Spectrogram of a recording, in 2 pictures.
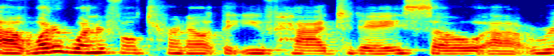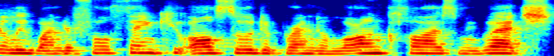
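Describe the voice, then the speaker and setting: A woman with a Manitoban accent talks at a fairly quick pace with hardly any pauses, her medium pitch held in fairly even intonation. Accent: Canadian (Manitoba). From Manitoba, Canada (Red River Métis). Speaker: nursing professor. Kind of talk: conference presentation. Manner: halting.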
